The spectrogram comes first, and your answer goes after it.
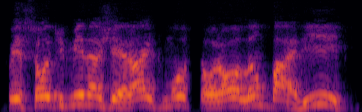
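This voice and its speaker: Paulistano guy on a video call, high voice, lots of "sim", dull lo-fi sound. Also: moderate pace. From São Paulo city, Brazil. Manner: agreeable, frequent short affirmations, praises the host. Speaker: guest expert. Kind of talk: casual live stream chat. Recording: muffled husky online call audio.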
